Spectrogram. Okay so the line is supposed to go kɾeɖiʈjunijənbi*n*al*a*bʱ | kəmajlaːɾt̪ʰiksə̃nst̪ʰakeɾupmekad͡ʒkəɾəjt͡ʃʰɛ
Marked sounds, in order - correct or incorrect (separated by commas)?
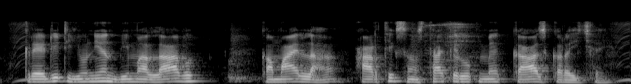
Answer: incorrect, correct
